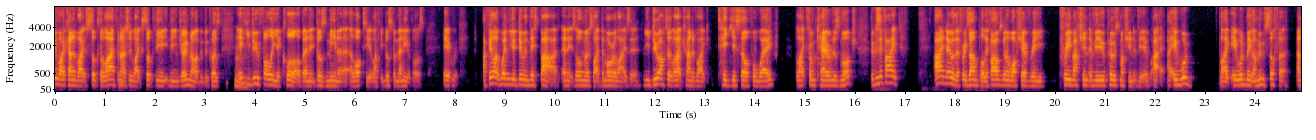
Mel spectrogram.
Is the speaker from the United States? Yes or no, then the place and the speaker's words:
no; Swindon, South West England, United Kingdom; I was born in Swindon That's my hometown.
